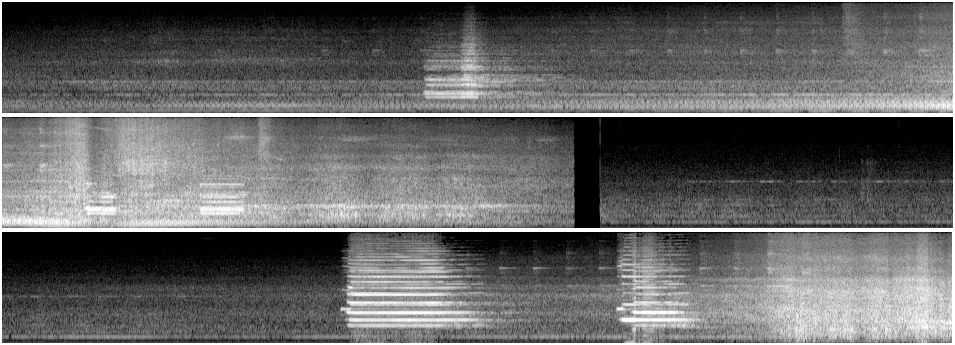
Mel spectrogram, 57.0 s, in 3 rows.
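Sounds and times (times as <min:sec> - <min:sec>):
train wheels rumbling on rails: 0:00.0 - 0:30.4, 0:48.0 - 0:57.0
train horn: 0:07.9 - 0:11.2, 0:18.5 - 0:21.6, 0:22.2 - 0:26.4, 0:44.8 - 0:48.7, 0:50.3 - 0:52.2.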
